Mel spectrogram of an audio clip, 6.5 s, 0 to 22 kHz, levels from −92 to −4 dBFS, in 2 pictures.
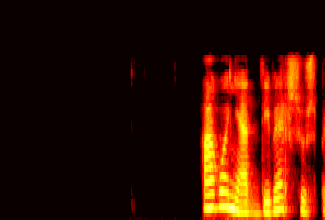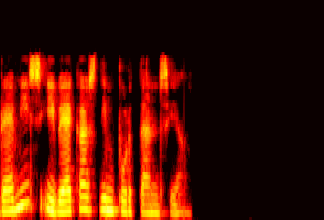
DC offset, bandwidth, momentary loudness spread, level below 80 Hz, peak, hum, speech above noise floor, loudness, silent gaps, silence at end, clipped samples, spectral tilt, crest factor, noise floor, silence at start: under 0.1%; 8 kHz; 10 LU; -64 dBFS; -4 dBFS; none; over 67 dB; -23 LUFS; none; 1.35 s; under 0.1%; -4 dB/octave; 22 dB; under -90 dBFS; 2 s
